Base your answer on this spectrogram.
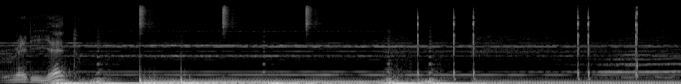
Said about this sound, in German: Was als erstes auffällt, sind diese lauten Knackser, die man hört. Diese sogenannten Kavitationspulse entstehen, wenn sich Gefäße füllen mit Luft schlagartig.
